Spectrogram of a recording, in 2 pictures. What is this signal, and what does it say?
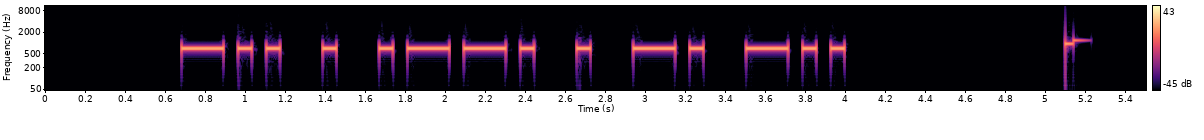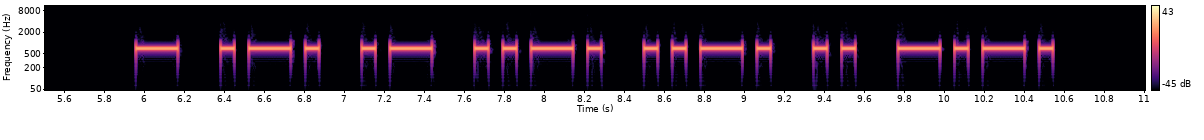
Morse code, heard as a keyed tone, about 17 wpm, 700 Hz. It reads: DEPEND TRAFFIC
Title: Sentences from Top 1300 Words - New Word Drill - 17wpm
